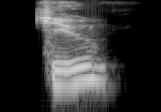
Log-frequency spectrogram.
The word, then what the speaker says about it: Quuu: You know, one of the ones that I like right now is Q. You heard of Q? – No, what is it? – It's spelled Q-U-U-U.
